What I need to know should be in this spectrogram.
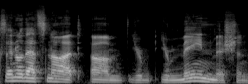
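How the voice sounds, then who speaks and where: In an American accent and at a moderate pace, the speaker uses an ordinary speaking voice on a very clean recording with a silent background. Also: man. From Pontiac, Michigan. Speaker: podcast host. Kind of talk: casual chat.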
